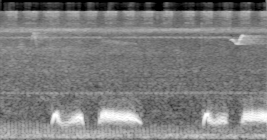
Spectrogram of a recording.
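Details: Decoy spotted dove used for luring: two coo phrases, each a brief note and a wobbling note followed by a long, even, mellow coo. A faint high chirp is heard in the background.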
